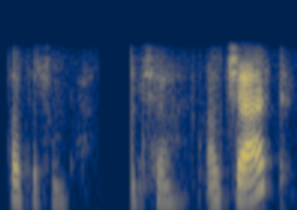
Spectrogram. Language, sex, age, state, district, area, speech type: Odia, female, 45-60, Odisha, Sundergarh, rural, conversation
